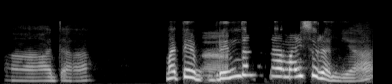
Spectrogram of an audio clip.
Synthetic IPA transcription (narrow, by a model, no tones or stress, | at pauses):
aːɐd̪a | mɐt̪ːebɾind̪ɐnːɐmɐɽisuɾɐlːijaː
